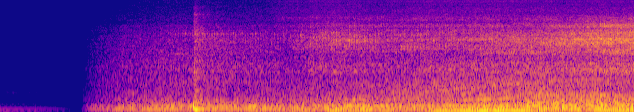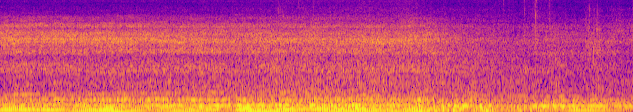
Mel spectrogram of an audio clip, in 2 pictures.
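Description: A vintage car's engine running with a low, steady rumble that grows gradually louder, with a single click about two seconds in.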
